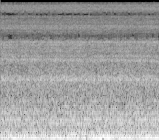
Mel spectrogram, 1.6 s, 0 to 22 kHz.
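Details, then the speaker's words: Chevy C10 farm truck, V8, after new exhaust and tune-up (previously ran poorly): smooth, even low rumble with steady beat, no skips or misses; idling cleanly and quietly, repair a success. "It was a success."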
